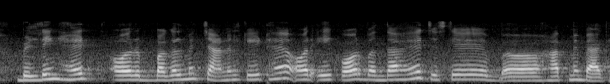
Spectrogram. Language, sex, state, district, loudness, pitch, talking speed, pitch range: Hindi, female, Uttar Pradesh, Jyotiba Phule Nagar, -17 LUFS, 215 Hz, 185 wpm, 205-230 Hz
